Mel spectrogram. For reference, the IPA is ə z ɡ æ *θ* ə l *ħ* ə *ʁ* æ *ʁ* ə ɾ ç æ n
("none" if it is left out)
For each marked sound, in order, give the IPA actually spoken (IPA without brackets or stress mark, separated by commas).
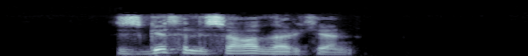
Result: θ, s, ʁ, v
